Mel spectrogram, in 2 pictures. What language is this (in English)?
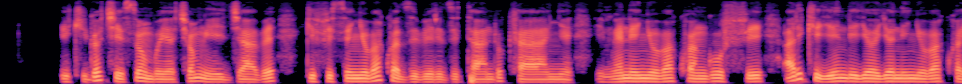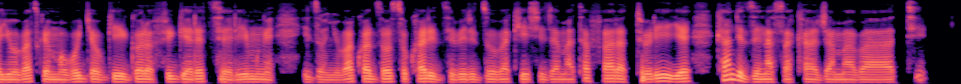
Rundi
